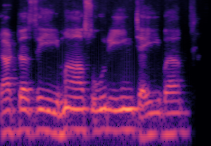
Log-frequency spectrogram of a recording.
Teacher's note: So there is Anuswara followed by Chakara, Ny has to be used.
